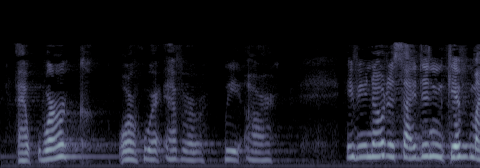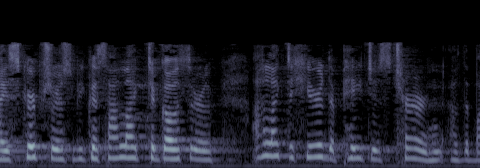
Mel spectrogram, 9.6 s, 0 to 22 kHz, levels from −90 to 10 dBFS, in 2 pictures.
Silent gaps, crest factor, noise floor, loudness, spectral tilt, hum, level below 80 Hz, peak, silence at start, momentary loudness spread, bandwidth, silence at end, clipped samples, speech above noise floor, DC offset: none; 22 dB; -66 dBFS; -36 LUFS; -4 dB/octave; none; -70 dBFS; -16 dBFS; 0.15 s; 14 LU; 8 kHz; 0 s; under 0.1%; 30 dB; under 0.1%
